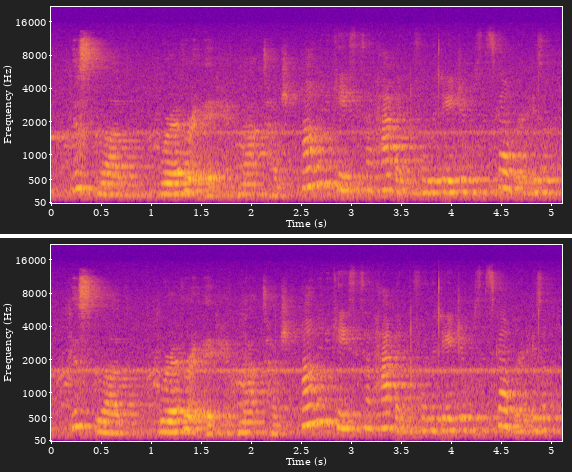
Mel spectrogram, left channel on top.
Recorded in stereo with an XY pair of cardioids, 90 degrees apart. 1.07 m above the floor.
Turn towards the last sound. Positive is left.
turn(degrees=-60)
